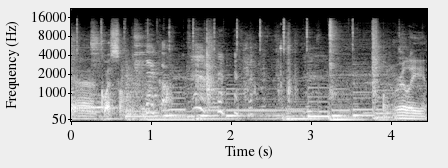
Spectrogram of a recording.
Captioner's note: worker chuckling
